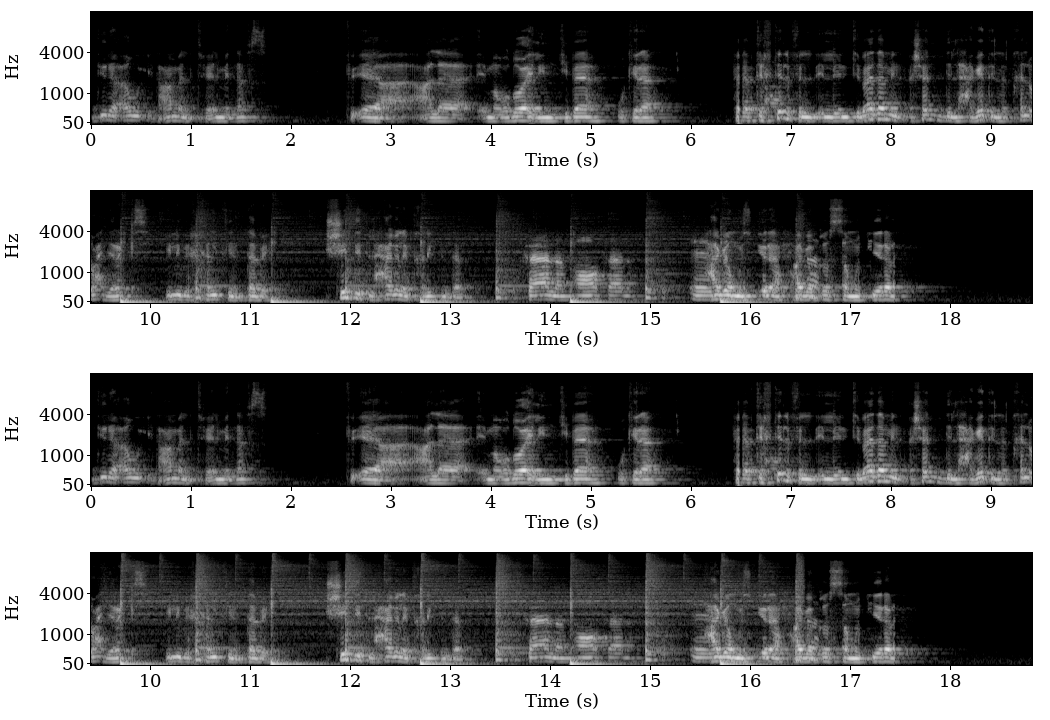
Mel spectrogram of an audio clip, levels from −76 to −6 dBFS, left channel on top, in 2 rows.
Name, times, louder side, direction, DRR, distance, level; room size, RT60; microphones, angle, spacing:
voice 1, 0.0-1.8 2.5-5.8 6.5-11.3 11.8-13.2 15.5-17.5, right 1 dB, 10° right, 0.7 m, -28 dB
sound 1, 9.5-16.6, right 2 dB, 80° right, 1.3 m, -33 dB
voice 2, 13.7-14.9 15.4-15.8 16.6-16.7, left 2 dB, 30° left, 1.3 m, -30 dB
23.5 x 19.0 x 9.4 m
head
